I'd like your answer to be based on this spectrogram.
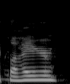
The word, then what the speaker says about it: FHIR: In the FHIR community, because FHIR is pronounced FHIR. There's all these puns about things being on FHIR,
